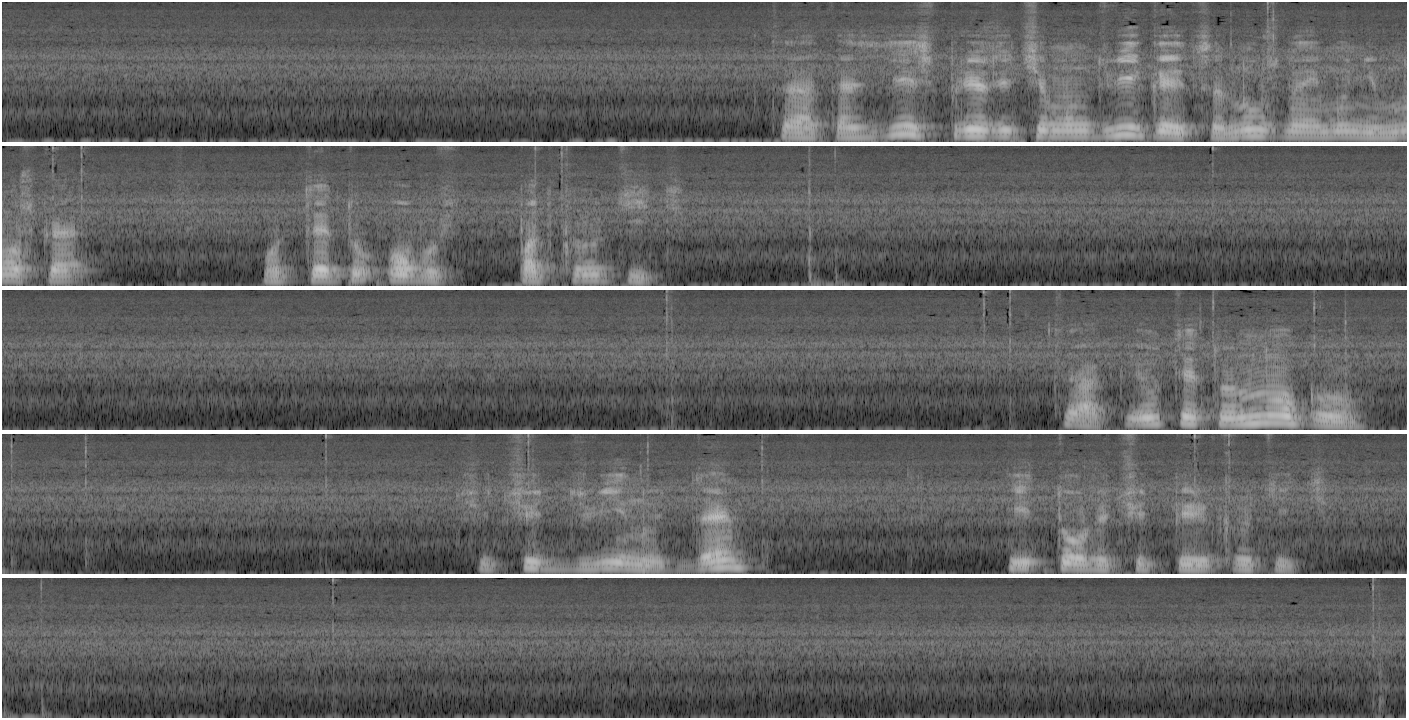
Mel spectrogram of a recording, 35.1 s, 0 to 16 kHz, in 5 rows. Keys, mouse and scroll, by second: 7.3 click, 8.8 r, 11.0 i, 13.0-17.4 drag, 19.0 click, 20.1 middle click, 21.1 middle click, 22.8-23.8 drag, 24.3 middle click, 26.1 r, 28.1 i, 29.8-35.0 drag.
